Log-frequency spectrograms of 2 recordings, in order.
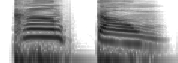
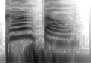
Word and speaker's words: cantam: falado na língua portuguesa dificilmente você vai ouvir uma pessoa dizer cantam cantam que o m seja o quê bilabial como acontece mamãe na primeira sílaba mamãe ninguém fala Cantão Cantão é um som nasal portanto nós temos um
